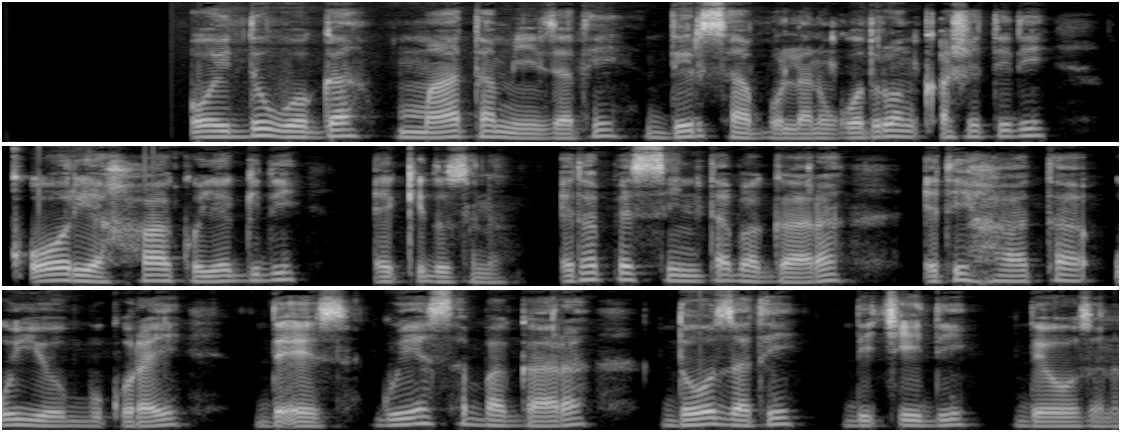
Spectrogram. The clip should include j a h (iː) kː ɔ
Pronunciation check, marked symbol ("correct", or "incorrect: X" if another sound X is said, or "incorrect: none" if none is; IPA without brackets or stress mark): incorrect: aː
